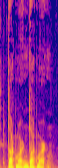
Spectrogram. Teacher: that is the North American flap T, because I don't actually say T sounds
